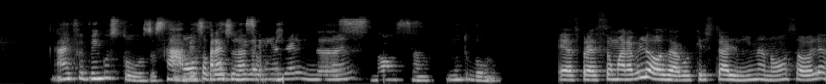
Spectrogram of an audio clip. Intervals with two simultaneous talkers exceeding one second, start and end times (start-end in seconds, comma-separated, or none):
1.8-3.6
